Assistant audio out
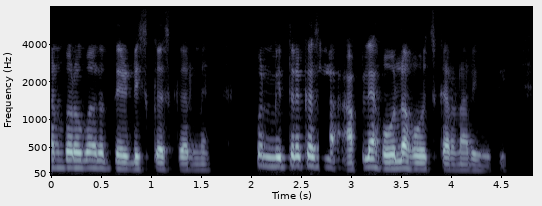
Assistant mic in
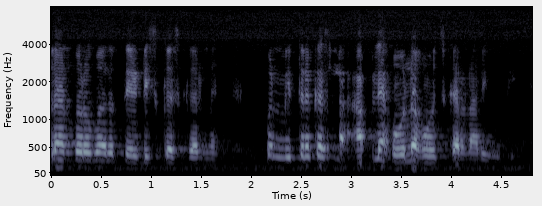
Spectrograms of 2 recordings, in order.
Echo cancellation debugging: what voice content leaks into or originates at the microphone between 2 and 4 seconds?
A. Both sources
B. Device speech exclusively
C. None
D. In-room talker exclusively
B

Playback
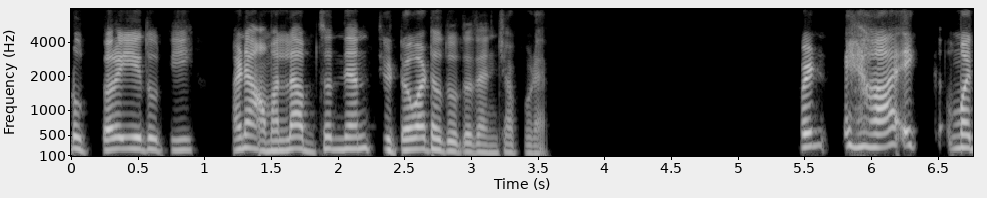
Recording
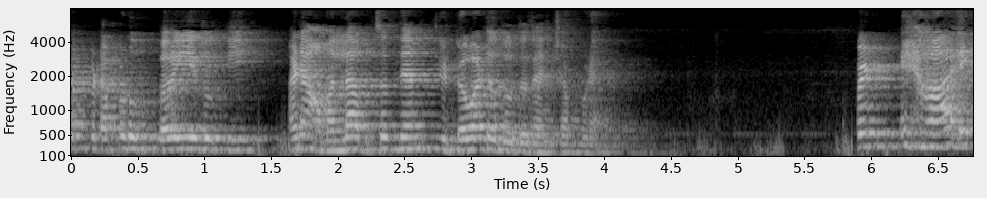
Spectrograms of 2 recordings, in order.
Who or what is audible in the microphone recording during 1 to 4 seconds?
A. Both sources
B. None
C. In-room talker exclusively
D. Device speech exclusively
D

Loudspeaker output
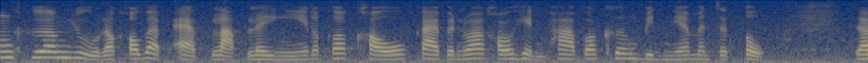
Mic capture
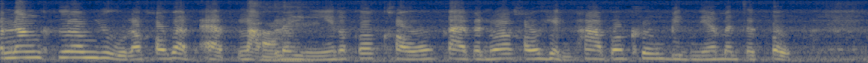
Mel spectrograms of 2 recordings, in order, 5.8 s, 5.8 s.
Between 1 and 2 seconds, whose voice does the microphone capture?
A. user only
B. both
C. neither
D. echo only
B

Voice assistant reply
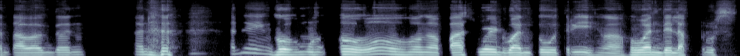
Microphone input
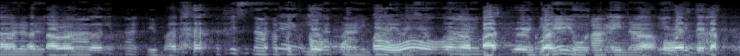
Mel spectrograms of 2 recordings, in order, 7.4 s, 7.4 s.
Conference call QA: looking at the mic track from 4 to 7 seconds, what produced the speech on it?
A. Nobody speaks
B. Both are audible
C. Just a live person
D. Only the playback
B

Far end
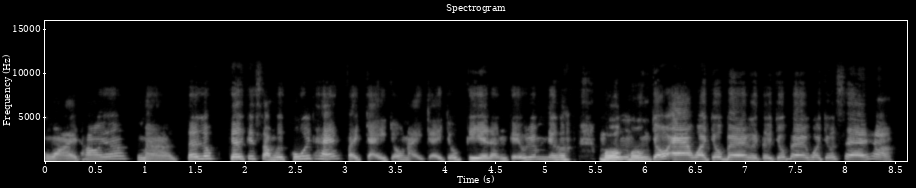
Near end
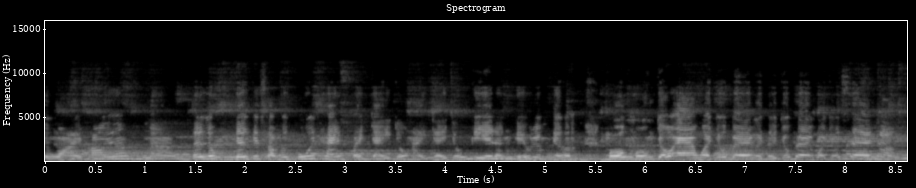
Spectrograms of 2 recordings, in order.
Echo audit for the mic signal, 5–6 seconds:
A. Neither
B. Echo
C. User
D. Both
D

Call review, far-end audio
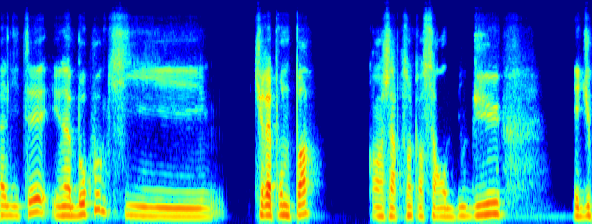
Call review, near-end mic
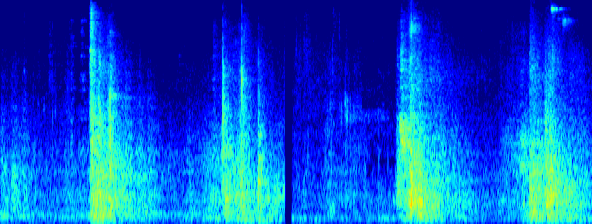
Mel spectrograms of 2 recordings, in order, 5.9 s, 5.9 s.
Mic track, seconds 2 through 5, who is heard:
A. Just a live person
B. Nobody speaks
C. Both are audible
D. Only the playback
B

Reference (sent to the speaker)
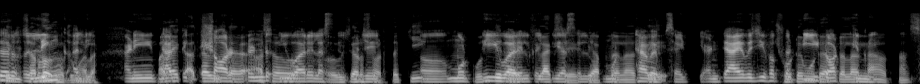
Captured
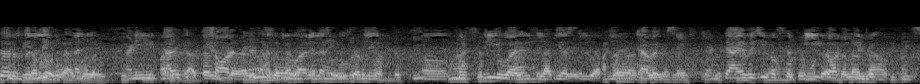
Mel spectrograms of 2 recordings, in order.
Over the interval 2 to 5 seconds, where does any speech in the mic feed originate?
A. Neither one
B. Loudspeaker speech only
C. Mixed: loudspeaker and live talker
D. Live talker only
C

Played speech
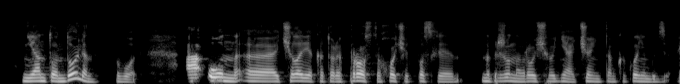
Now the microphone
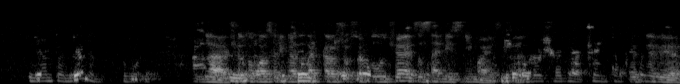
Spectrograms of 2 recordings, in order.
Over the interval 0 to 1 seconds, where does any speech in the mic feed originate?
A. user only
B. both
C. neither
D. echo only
D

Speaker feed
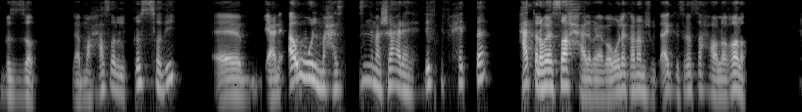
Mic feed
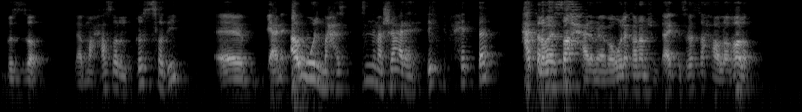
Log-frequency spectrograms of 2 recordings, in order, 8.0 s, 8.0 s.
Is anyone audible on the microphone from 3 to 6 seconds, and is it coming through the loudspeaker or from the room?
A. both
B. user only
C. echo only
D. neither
C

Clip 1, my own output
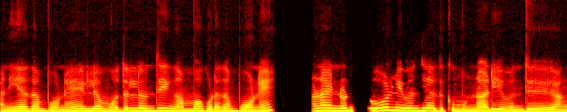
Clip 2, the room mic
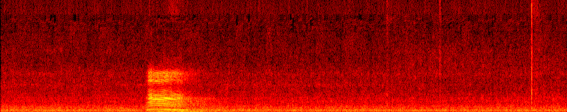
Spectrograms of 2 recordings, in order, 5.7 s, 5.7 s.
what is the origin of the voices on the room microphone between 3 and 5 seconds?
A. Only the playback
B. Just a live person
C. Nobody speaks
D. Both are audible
C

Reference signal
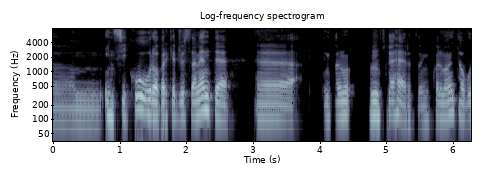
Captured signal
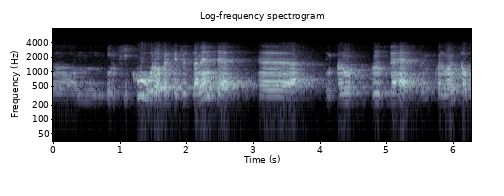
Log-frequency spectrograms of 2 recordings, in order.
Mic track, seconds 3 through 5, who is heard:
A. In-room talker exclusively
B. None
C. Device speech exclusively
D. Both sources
C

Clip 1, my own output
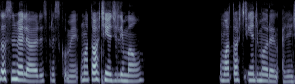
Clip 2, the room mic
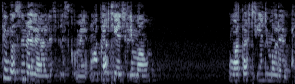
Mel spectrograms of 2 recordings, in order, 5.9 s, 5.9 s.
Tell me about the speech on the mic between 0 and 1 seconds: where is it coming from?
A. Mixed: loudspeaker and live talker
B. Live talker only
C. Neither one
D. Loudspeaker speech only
D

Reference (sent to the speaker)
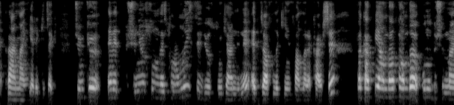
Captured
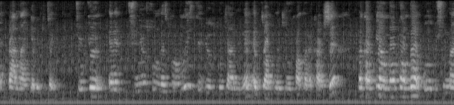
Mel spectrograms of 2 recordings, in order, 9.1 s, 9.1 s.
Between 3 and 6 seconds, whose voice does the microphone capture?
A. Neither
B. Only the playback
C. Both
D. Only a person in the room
B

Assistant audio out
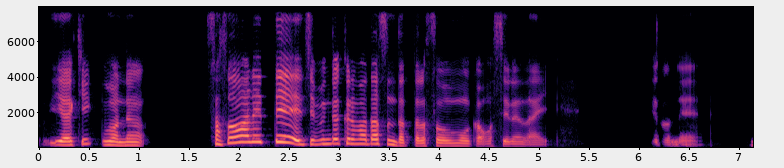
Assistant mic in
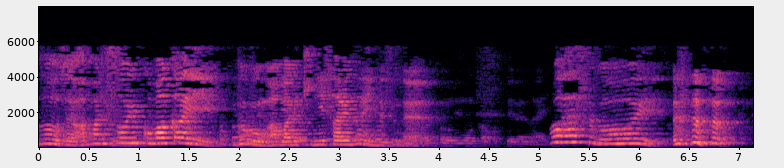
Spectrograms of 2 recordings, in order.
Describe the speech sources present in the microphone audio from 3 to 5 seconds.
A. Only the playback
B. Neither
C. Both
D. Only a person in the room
C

